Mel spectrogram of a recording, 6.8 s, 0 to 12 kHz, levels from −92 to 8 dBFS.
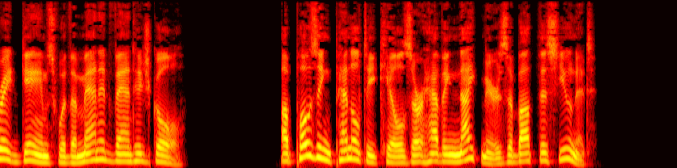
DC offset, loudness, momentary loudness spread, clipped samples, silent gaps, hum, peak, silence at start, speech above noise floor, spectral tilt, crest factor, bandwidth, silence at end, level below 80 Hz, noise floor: under 0.1%; -20 LUFS; 6 LU; under 0.1%; 2.00-2.71 s; none; -2 dBFS; 0 s; over 70 dB; -5.5 dB/octave; 18 dB; 12 kHz; 0.85 s; -62 dBFS; under -90 dBFS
